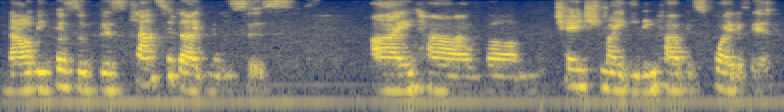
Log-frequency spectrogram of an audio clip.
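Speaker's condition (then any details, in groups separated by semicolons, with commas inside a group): No condition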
